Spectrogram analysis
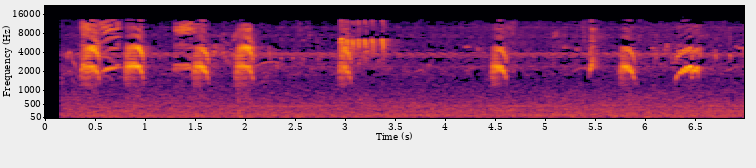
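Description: Nutting's flycatcher giving short, sharp whistled notes, some rising and some slurred, in irregular bursts about every half second to second, plus a brief buzzy chatter.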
